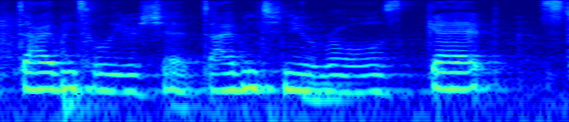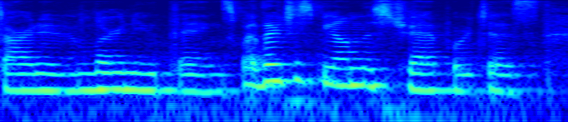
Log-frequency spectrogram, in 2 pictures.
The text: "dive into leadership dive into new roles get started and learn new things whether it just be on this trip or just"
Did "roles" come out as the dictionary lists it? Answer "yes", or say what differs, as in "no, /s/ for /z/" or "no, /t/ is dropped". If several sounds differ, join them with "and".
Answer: yes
